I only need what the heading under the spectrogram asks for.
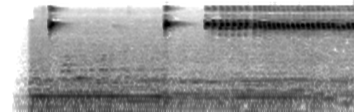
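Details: Caged crested jay with no tail, still singing steadily: two short high chirps, then a fast, even rattling trill of high buzzy notes running on for about two seconds over a low background hum.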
